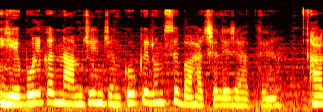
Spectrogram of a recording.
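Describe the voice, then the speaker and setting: A woman speaks at a fairly quick pace in a high voice, with clear music playing in the background. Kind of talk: fan dub story narration. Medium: fan dub. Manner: casual, storytelling.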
